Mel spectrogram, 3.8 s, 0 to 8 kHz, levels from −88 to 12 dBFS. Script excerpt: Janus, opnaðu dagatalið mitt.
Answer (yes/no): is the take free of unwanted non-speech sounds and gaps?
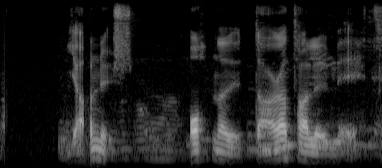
no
